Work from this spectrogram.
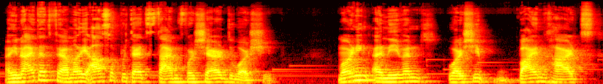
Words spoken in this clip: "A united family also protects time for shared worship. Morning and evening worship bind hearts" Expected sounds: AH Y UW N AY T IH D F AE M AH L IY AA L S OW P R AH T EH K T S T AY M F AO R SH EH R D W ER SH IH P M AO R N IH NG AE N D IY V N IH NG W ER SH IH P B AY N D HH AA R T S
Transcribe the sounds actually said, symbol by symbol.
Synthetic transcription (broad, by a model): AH Y UW N AY T IH D F AE M AH L IY AA L S OW P R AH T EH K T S T AY M F AO R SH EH R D W ER SH IH P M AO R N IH NG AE N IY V IH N W ER SH IH P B AY N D HH AA R T S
